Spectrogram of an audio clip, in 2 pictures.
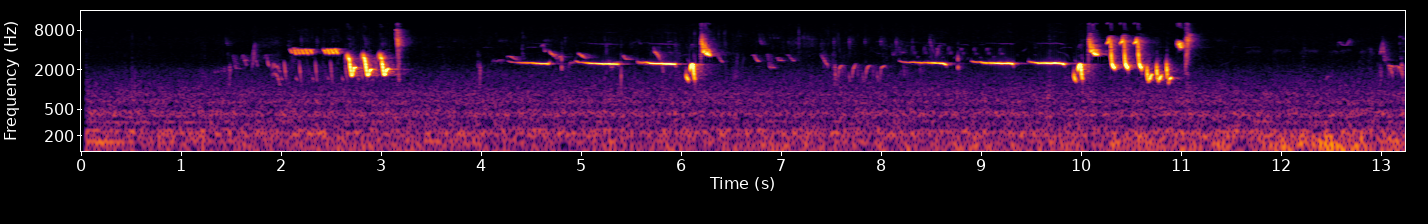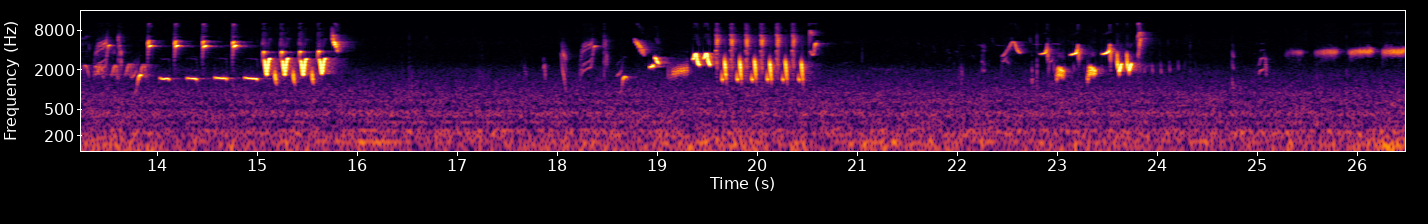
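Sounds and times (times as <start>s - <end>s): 
common nightingale song: 1.2s - 16.0s, 17.6s - 26.4s.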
